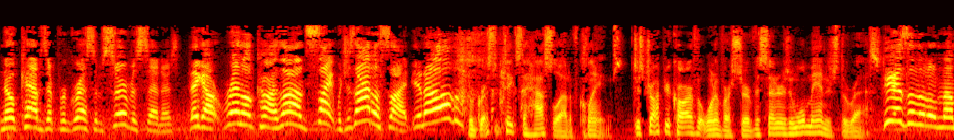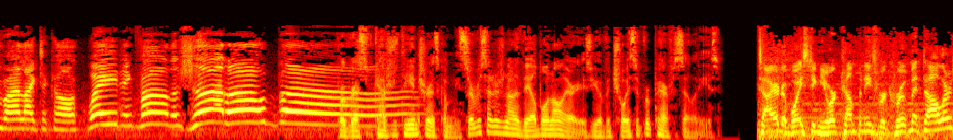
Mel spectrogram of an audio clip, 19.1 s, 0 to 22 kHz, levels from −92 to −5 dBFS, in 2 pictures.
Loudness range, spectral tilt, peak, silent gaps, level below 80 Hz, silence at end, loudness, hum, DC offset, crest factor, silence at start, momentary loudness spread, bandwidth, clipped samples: 8 LU; -3 dB/octave; -6 dBFS; 16.95-17.08 s; -50 dBFS; 0 s; -22 LUFS; none; under 0.1%; 16 dB; 0 s; 11 LU; 11.5 kHz; under 0.1%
